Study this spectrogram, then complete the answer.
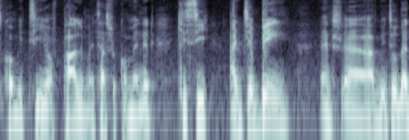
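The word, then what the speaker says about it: Kissi Agyebeng: being is a g y e so it's kisi achi bing uh for approval as special prosecutor so we'll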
